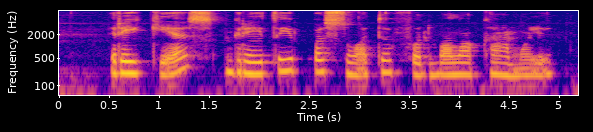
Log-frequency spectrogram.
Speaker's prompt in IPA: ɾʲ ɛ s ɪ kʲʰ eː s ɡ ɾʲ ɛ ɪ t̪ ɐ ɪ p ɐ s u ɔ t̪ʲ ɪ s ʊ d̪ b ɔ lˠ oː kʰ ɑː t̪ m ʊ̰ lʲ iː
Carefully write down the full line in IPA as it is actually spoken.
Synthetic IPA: ɾʲ ɛ ɪ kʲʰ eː s ɡ ɾʲ ɛ ɪ t̪ ɐ ɪ p ɐ s u ɔ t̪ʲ ɪ f ʊ d̪ b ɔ lˠ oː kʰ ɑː m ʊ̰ lʲ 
